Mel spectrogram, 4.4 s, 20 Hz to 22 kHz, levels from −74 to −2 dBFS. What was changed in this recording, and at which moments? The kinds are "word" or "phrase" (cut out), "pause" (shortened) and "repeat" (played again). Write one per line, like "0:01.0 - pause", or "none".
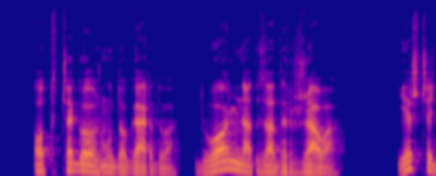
0:01.0 - phrase
0:01.8 - pause
0:02.5 - word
